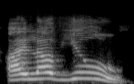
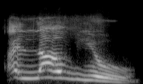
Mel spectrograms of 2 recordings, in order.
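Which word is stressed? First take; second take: you; love. First: The stress is on "you". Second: The stress is on "love".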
